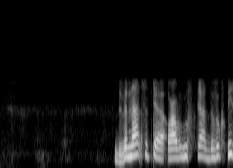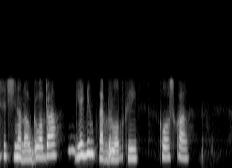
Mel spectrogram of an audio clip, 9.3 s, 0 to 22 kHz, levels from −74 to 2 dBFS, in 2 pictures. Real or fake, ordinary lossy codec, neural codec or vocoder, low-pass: fake; none; codec, 16 kHz in and 24 kHz out, 0.4 kbps, LongCat-Audio-Codec, four codebook decoder; 3.6 kHz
